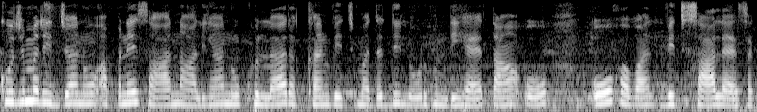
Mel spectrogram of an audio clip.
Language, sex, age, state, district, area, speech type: Punjabi, female, 18-30, Punjab, Ludhiana, urban, read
